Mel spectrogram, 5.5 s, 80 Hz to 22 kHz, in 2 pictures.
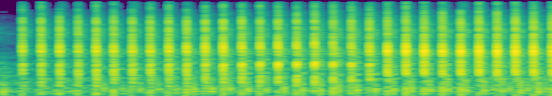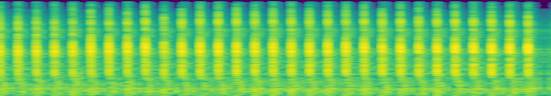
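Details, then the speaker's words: Rapid, regular sharp clicking pulses, about 80 a minute, from a radial shockwave therapy device on a tendon with the ankle slightly dorsiflexed; the patient is asked for pain score, aiming near 6/10. "And while I'm doing the shock wave, I'm going to be asking my patient in this case um what his pain scales like."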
